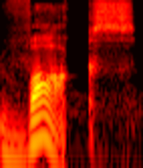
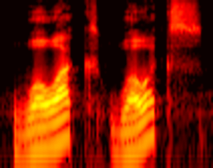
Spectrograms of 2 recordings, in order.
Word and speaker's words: Vox: Darth Plato says, not to be a nerd, Rob, but VOX is pronounced WOX. The V is said like the W, and the O is a long vowel sound.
